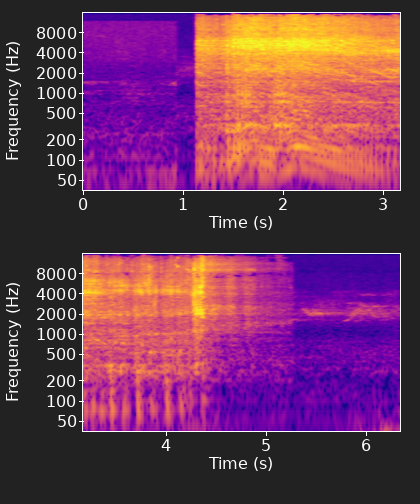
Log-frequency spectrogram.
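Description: A motor vehicle passing close by: a loud rushing noise with a low engine tone that starts abruptly about a second in, fades away, and is cut off suddenly near the end.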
